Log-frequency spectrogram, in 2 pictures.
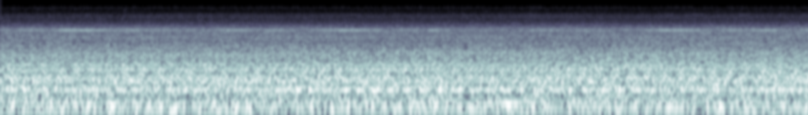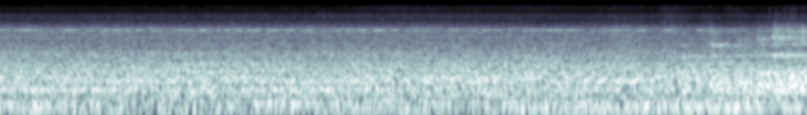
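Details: Ship's main engine after oil level check and lubrication priming, recorded in the engine room: deep, steady diesel drone with even rumble, no knocks or misses; running smoothly after start.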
